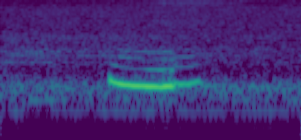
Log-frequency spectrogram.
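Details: Leo the ferret asleep indoors, giving one brief, steady, squeaky tone during a snoring breath, with a soft low room hum underneath.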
